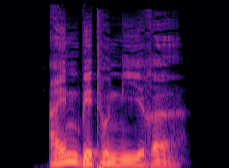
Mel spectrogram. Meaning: inflection of einbetonieren: 1. first-person singular dependent present 2. first/third-person singular dependent subjunctive I
- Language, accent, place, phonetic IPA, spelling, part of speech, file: German, Germany, Berlin, [ˈaɪ̯nbetoˌniːʁə], einbetoniere, verb, De-einbetoniere.ogg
